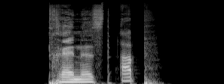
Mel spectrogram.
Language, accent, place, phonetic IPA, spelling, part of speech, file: German, Germany, Berlin, [ˌtʁɛnəst ˈap], trennest ab, verb, De-trennest ab.ogg
- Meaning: second-person singular subjunctive I of abtrennen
